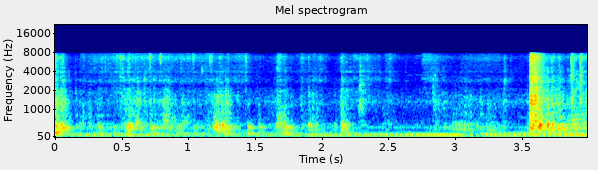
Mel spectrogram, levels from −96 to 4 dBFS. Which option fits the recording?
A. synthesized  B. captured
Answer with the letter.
B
